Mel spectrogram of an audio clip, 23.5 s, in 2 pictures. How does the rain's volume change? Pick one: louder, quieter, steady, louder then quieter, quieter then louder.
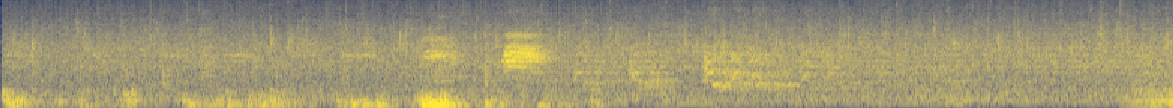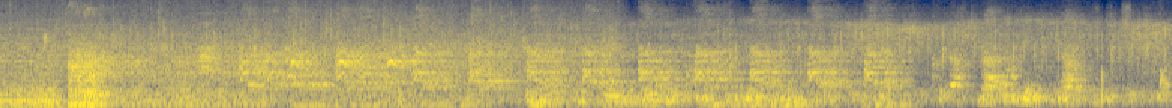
louder.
